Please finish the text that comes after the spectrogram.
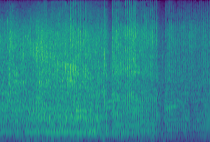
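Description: Six-cylinder race cars roar around the track at a family fun night race, a loud, continuous engine drone with pitch shifts as the cars pass close by.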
